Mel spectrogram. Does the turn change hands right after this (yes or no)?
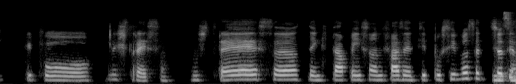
no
